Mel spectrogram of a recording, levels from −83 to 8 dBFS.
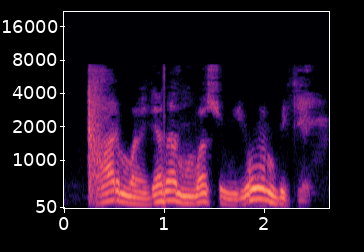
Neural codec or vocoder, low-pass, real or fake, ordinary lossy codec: codec, 44.1 kHz, 2.6 kbps, DAC; 7.2 kHz; fake; MP3, 32 kbps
